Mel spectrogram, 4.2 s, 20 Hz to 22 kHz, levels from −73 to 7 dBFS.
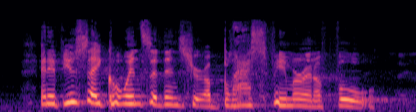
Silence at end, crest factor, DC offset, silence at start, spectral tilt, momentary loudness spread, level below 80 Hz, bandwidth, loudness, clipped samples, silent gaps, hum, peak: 0.3 s; 16 dB; under 0.1%; 0.4 s; -4.5 dB/octave; 9 LU; -56 dBFS; 11.5 kHz; -19 LUFS; under 0.1%; none; none; -4 dBFS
